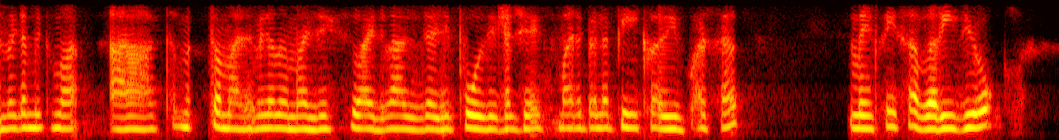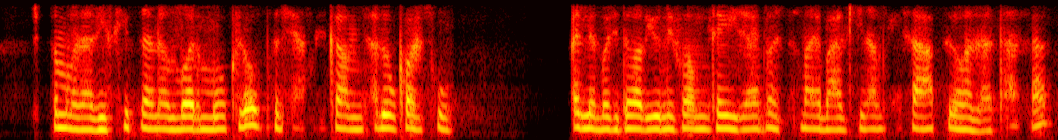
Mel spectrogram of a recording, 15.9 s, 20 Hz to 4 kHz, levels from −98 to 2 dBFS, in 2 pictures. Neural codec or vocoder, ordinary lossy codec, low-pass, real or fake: codec, 16 kHz, 0.8 kbps, ZipCodec; none; 3.6 kHz; fake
